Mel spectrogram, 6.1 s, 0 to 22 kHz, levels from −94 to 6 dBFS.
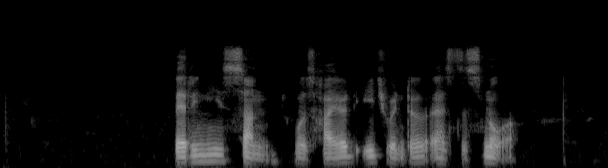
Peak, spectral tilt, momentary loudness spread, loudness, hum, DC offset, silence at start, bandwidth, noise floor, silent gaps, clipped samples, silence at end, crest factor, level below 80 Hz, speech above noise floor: -18 dBFS; -5.5 dB/octave; 10 LU; -40 LUFS; none; under 0.1%; 1.75 s; 8.2 kHz; -86 dBFS; none; under 0.1%; 0.95 s; 24 dB; -84 dBFS; 47 dB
